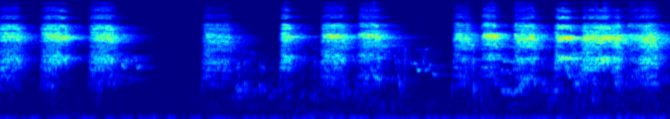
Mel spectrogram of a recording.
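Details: Aviary budgerigars give loud, harsh, high-pitched squawks and chirps in quick bouts, each cluster lasting about half a second, with short gaps between.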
